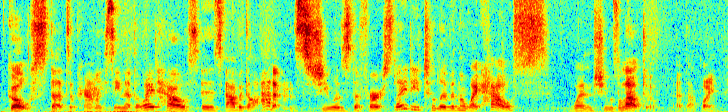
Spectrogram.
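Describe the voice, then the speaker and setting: A woman at a moderate pace, with audible room echo. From Germany. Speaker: podcast co-host. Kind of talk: casual chat.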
